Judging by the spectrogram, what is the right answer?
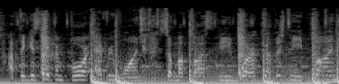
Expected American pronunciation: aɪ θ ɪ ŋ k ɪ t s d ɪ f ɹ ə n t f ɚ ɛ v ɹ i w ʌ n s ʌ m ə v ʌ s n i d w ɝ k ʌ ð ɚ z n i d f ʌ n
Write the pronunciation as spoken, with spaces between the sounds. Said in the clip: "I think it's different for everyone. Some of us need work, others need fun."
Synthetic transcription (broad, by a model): aɪ θ ɪ ŋ k ɪ t s d ɪ f ɹ ə n t f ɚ ɛ v ɹ i w ʌ n s ʌ m ə v ʌ s n i d w ɝ k ʌ ð ɚ z n i d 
